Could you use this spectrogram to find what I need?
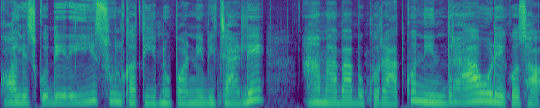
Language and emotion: Nepali, fearful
